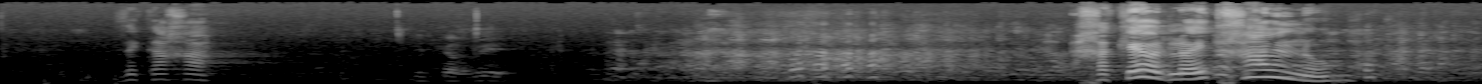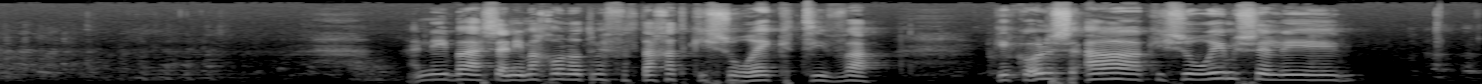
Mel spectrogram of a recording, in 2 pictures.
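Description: An elderly woman speaks with animation into a microphone, in bursts with pauses.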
